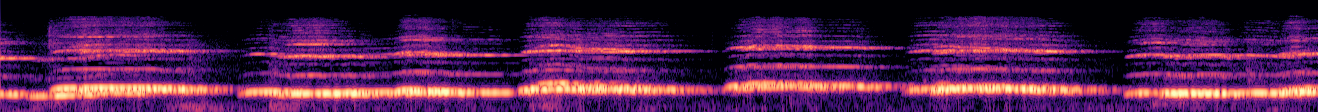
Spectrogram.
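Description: Several children's homemade horn pipes played together in unison: high, whistle-like held notes, each about a second long, stepping up and down in a simple tune with short breath breaks between them.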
